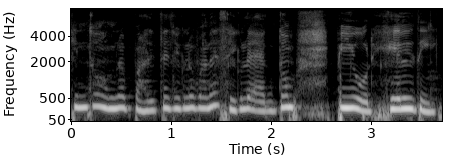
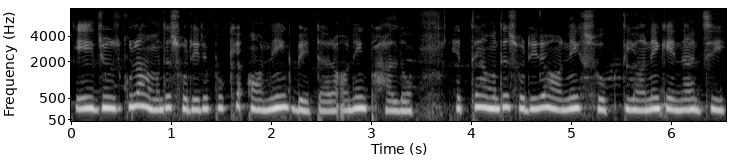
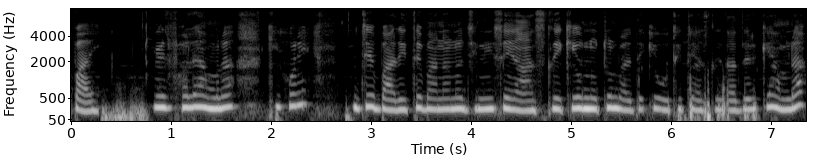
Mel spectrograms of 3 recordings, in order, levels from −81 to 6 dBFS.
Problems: constant background noise, background conversations at intervals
